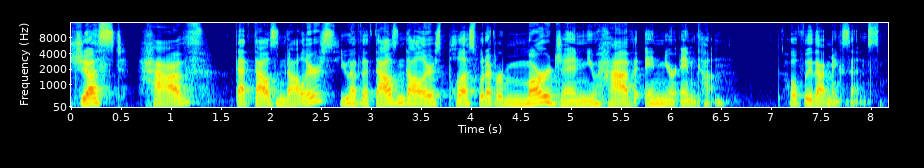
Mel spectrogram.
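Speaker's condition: No condition

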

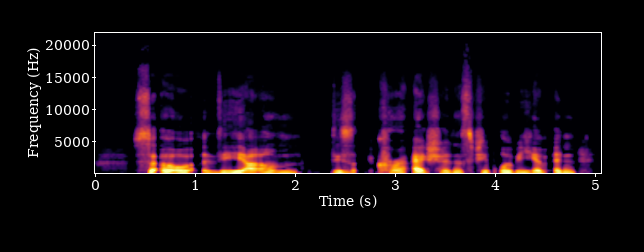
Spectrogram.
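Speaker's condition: Spasmodic dysphonia; speaking without treatment

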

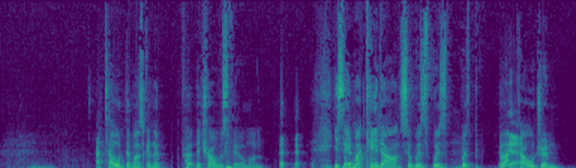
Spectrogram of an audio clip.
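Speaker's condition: Stammer; stammer since childhood, speech therapy as child, withdrawn by parents over broken-needing-fixing approach; ongoing stammer, open to help but accepts stammer as part of self; repeated sounds, repeated words, blocks

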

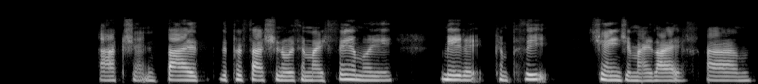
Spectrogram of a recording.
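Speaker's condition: Severe to profound hearing loss; cochlear implant on one side about 10 years ago

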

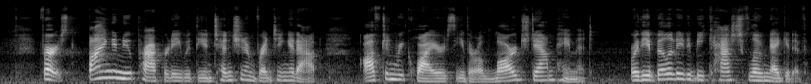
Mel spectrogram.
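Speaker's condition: No condition

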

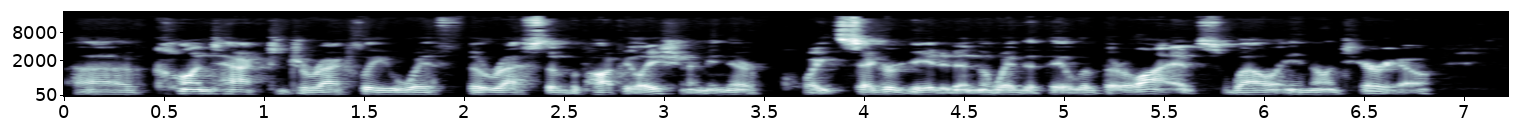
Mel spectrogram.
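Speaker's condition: No condition

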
